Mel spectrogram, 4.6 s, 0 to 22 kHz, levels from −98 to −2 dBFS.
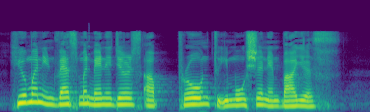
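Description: From start to finish the speech carries plainly audible MP3 compression, likely from an encoder working at around 64 kbps. With so few bits, weak frequency lines drop in and out between frames, leaving a watery, swirling texture and softened consonant attacks.

From 1.09 to 1.13 s, damaged data in the compressed stream produces a short glitch. The decoder hits corrupted frames, loses its place and resynchronises on the next valid header.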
